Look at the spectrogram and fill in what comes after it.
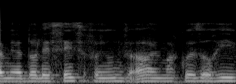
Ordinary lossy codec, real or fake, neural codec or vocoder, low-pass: MP3, 32 kbps; real; none; 7.2 kHz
